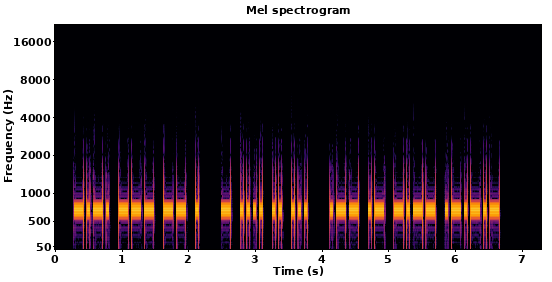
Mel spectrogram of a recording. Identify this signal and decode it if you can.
Morse code, heard as a keyed tone, about 25 wpm, 700 Hz. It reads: COME THIS WAY.
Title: Sentences from Top 100 Words 25wpm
